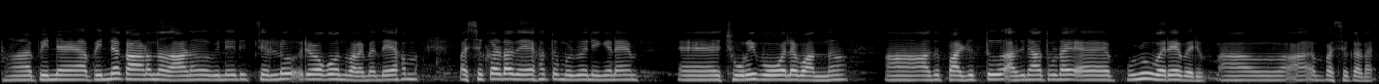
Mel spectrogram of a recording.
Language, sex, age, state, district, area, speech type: Malayalam, female, 45-60, Kerala, Alappuzha, rural, spontaneous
